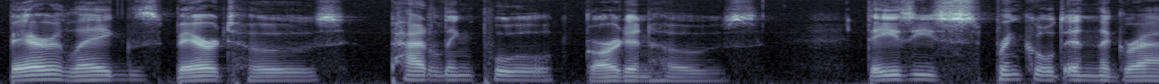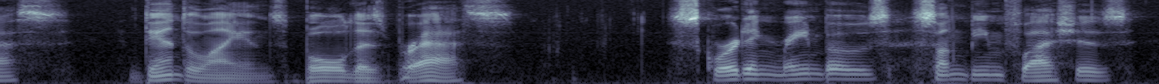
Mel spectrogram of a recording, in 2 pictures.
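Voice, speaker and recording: A man's voice: fairly low pitch, takes it slowly, smooth, dry recording. A man hosting a read-aloud, reading children's poems expressively and explaining things simply to young listeners.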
